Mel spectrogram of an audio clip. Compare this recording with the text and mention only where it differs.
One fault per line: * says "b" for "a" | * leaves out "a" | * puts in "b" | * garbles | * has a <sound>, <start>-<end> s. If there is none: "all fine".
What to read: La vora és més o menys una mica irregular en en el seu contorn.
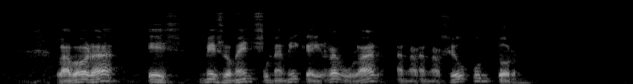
all fine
